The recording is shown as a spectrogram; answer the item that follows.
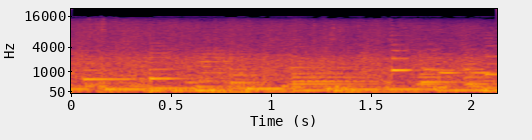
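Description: Live jazz piano trio: acoustic grand piano playing a run of single melody notes over two double basses walking a steady line of plucked low notes.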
